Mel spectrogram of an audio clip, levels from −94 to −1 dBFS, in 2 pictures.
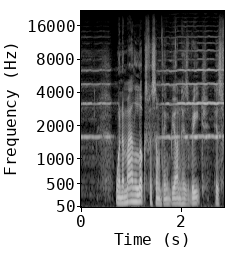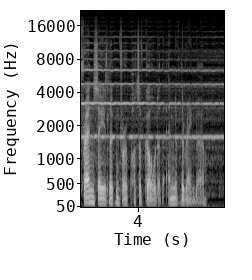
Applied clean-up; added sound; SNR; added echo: none; Bowed string instrument; 6 dB; none.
